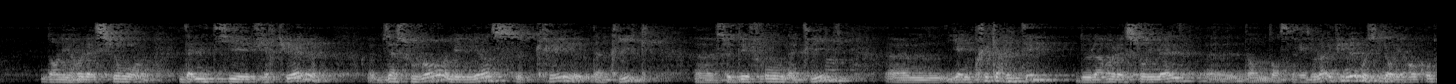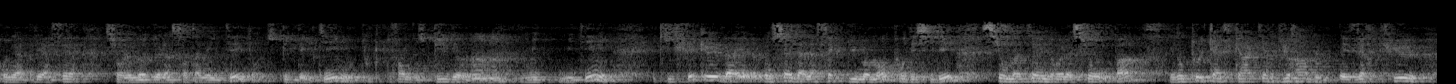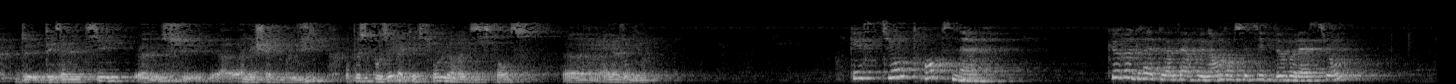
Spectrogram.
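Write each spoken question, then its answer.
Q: Que regrette l'intervenant dans ce type de relation ?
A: La précarité des relations : les liens se créent et se défont d'un clic, sans durabilité.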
